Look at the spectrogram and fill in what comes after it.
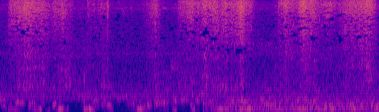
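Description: Thin plastic bags holding napa cabbages rustling as a hand pulls them open, in repeated short bursts.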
